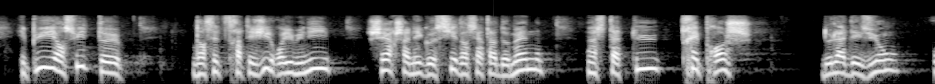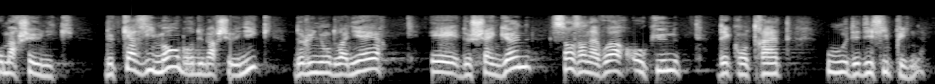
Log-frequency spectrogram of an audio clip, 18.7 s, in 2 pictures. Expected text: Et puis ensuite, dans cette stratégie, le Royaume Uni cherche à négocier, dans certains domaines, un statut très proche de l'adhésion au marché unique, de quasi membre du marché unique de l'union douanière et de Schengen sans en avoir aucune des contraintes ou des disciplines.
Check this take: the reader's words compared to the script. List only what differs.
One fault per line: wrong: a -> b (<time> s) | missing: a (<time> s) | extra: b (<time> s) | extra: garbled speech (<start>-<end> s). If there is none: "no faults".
no faults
